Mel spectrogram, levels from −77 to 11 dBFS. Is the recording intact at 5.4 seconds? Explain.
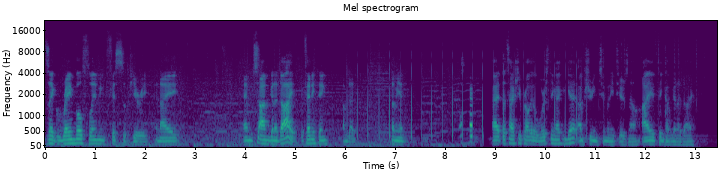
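Yes, the audio is intact at 5.4 seconds, with no dropout, click, distortion or other fault audible at that moment.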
